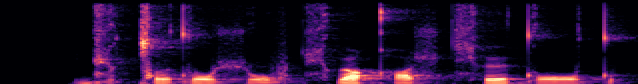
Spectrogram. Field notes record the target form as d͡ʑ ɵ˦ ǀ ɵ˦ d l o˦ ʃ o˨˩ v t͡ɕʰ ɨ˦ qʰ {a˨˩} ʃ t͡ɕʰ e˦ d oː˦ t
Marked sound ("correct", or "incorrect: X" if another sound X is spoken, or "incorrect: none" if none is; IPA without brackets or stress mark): correct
